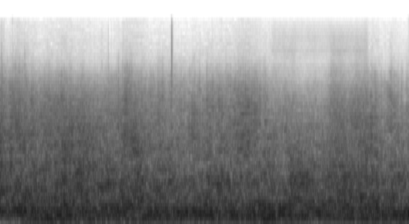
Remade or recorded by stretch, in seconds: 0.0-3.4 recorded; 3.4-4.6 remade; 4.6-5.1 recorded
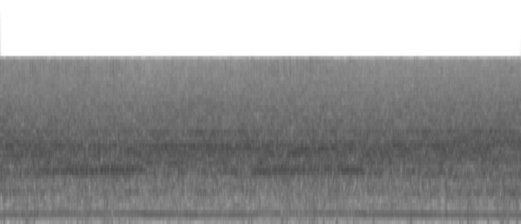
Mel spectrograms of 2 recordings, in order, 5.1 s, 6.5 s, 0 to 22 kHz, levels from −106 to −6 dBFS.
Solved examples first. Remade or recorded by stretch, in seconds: 0.0-6.5 recorded

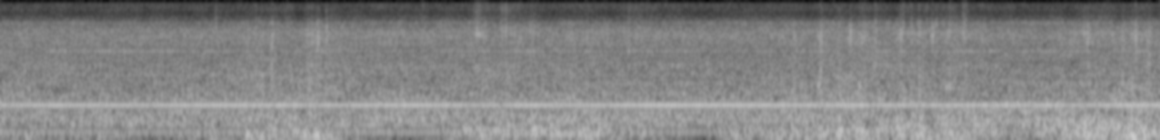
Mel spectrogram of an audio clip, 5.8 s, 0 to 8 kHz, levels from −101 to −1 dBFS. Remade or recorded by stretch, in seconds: 0.0-5.8 remade

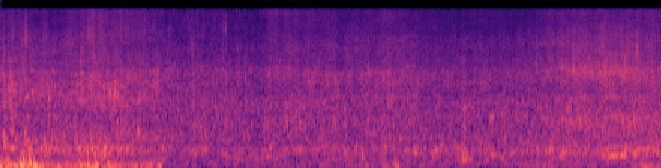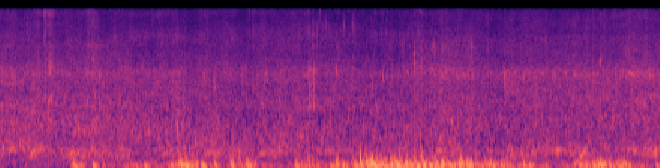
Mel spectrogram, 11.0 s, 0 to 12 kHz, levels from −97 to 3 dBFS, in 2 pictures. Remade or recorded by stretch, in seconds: 0.0-1.2 remade; 1.2-2.2 recorded; 2.2-8.1 remade; 8.1-9.2 recorded; 9.2-11.0 remade

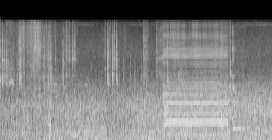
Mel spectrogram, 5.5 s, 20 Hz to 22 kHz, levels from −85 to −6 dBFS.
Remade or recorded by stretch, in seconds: 0.0-0.4 recorded; 0.4-1.0 remade; 1.0-4.4 recorded; 4.4-4.9 remade; 4.9-5.5 recorded

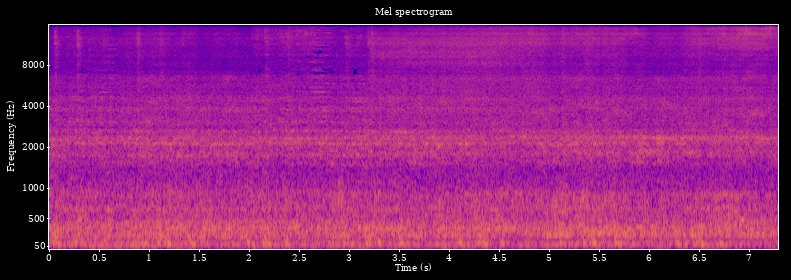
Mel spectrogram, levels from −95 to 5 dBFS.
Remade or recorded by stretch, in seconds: 0.0-0.7 recorded; 0.7-2.0 remade; 2.0-3.2 recorded; 3.2-7.3 remade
